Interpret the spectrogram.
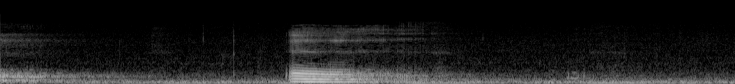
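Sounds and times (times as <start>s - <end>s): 
speech: 2.9s - 3.8s
voice imitating human snoring: 2.9s - 4.6s.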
